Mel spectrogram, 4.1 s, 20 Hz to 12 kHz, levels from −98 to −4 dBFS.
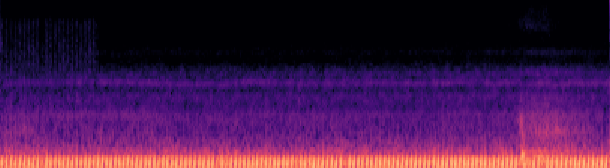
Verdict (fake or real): fake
